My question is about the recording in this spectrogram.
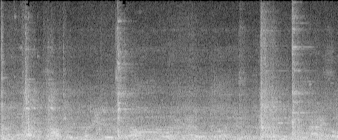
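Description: Gym ambience: metal weights clinking and clanking about four times, sharp and short, over a steady murmur of voices.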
